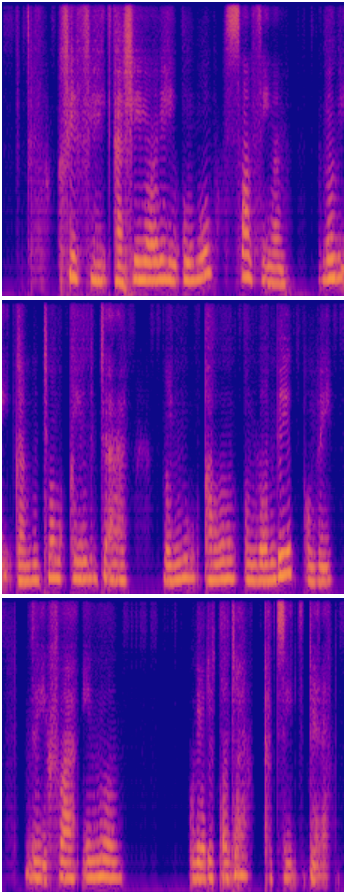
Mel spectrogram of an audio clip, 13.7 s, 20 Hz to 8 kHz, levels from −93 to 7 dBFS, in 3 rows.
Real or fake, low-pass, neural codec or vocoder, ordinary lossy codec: fake; none; codec, 16 kHz, 0.5 kbps, FreqCodec, smaller model; none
